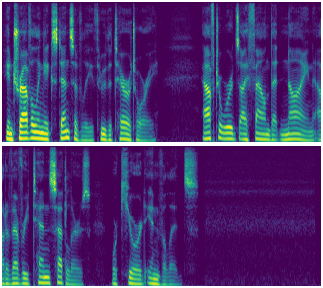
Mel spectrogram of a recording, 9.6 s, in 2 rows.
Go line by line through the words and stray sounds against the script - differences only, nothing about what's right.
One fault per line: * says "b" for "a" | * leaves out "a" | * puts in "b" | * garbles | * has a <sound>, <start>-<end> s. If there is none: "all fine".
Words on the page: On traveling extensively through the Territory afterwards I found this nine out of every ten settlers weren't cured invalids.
* says "In" for "On"
* says "that" for "this"
* says "were" for "weren't"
